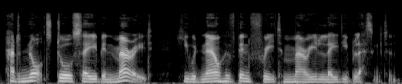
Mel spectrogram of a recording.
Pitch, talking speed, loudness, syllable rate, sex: 125 Hz, 225 wpm, -20 LUFS, 5.8 syllables/s, male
